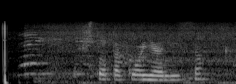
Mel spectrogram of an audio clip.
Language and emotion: Russian, neutral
